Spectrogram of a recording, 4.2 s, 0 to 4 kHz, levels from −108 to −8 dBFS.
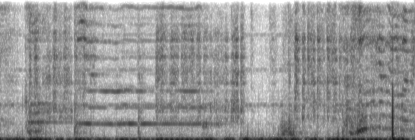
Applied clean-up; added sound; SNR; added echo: neural separator model SepFormer WHAMR!.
